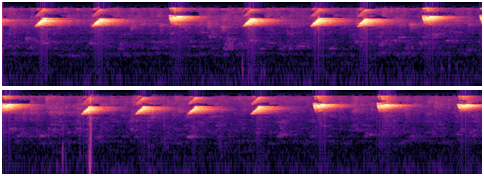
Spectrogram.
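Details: Brown-throated sunbird (kolibri ninja dada coklat) recorded at sahur before dawn for training, delivering 'tembakan rapat' song: around sixteen shrill, high notes fired in quick succession, one faint click midway.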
